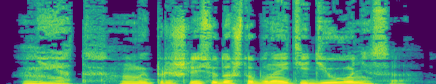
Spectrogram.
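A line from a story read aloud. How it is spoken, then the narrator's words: Sighing. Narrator (Russian): вздохнула Афина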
